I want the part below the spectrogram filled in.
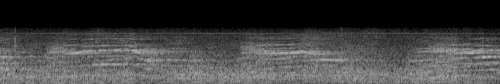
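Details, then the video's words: Gulls screaming after closing time at the Rialto fish market in Venice, Italy: drawn-out harmonic cries that slide downward, repeated every second or so over a steady hum of city and crowd noise. "screaming seagulls"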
